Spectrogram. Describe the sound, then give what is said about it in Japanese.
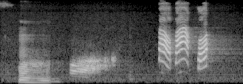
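A series of frog-like croaks, fairly loud: a low, buzzy croak, then a drawn-out warbling call, then three quick higher-pitched croaks in a row. “ね、カエルも喜んでおります。”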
